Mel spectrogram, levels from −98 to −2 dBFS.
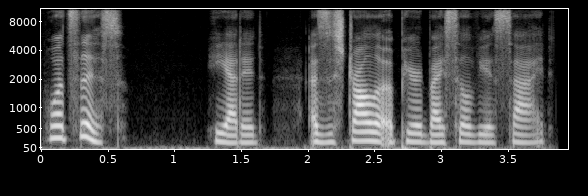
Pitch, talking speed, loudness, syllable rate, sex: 200 Hz, 150 wpm, -19 LUFS, 5.6 syllables/s, female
